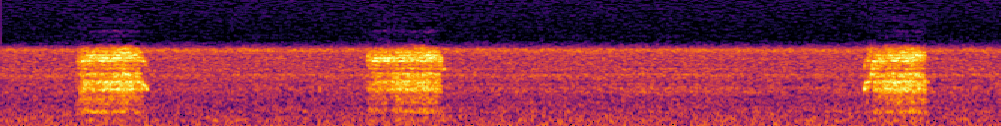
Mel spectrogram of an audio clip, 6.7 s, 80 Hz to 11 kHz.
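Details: Owl calling late at night on 2 September 2014 from a live camera feed: three short, harsh, breathy screeches, the first two roughly two seconds apart and the third after a longer pause, over quiet hum.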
